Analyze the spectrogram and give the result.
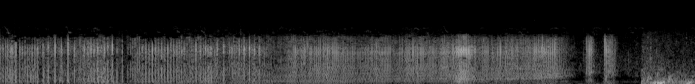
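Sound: humpback whale fart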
